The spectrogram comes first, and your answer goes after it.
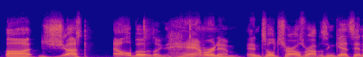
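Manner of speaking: usual speaking voice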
